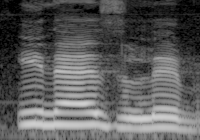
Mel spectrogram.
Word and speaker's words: Ines Lihb: correctly of course my name is sliv ines liv and you're a political science student in paris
